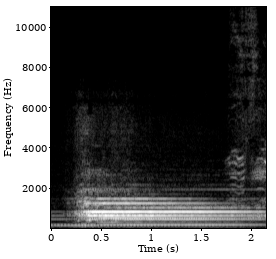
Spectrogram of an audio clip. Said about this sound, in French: Dans la capitale, l'hommage aux disparus. Les cloches de la cathédrale de Washington sonnent un millier de fois.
